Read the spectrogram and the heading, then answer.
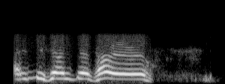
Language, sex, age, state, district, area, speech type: Nepali, male, 45-60, West Bengal, Darjeeling, rural, conversation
